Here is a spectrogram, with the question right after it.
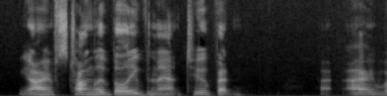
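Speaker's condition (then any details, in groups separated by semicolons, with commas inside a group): Damaged diaphragm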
